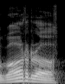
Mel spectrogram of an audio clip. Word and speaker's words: gorro: Em, además, además es una palabra que va muy bien, va muy bien para practicar la pronunciación de la R Gorro, gorro.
